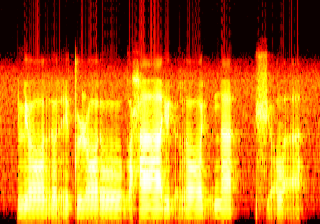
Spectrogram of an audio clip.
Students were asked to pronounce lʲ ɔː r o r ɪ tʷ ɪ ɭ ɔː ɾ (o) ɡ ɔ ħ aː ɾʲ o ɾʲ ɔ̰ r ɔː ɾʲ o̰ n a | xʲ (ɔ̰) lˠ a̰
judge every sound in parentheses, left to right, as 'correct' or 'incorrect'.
incorrect: oː, correct

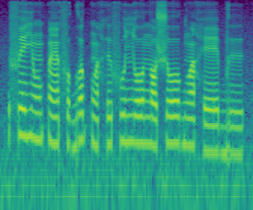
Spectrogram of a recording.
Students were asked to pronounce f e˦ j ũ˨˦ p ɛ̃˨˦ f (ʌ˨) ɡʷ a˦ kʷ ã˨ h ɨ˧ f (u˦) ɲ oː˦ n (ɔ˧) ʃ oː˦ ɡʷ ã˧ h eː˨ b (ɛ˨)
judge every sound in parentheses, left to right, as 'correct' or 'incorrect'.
incorrect: ə˨, correct, correct, incorrect: ɨ˨

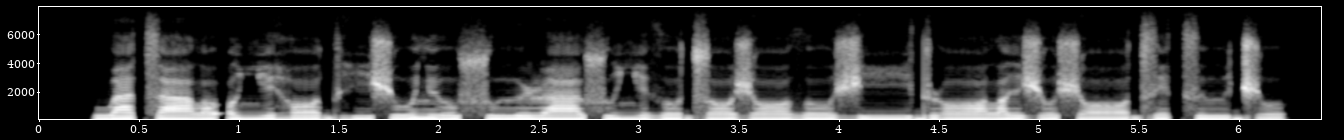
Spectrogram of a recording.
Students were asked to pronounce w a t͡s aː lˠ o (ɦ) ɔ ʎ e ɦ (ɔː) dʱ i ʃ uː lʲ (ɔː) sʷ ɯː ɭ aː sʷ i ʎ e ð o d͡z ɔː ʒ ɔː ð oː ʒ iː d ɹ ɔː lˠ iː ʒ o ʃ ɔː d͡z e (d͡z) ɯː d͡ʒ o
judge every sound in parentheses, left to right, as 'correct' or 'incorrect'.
incorrect: ʔ, correct, incorrect: oː, incorrect: t͡s

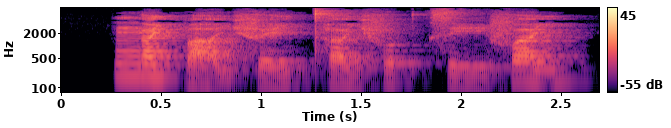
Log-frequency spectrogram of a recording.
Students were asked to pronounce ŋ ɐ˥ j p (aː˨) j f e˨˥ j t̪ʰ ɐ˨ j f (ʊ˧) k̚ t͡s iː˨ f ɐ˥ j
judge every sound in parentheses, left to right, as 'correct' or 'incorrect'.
incorrect: aː˨˩, correct

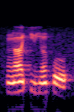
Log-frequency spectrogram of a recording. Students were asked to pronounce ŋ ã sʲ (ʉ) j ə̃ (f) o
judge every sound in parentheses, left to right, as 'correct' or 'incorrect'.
correct, correct

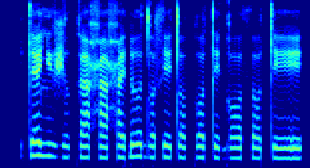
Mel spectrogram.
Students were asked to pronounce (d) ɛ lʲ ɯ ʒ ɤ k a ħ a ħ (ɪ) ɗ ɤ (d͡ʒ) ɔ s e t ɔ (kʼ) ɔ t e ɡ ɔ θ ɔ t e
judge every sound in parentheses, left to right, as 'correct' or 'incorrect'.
incorrect: t, incorrect: ɛ, incorrect: d, incorrect: k

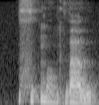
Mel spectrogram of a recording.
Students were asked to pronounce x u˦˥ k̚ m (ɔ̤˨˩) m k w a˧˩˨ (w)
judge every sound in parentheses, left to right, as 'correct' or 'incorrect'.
correct, correct

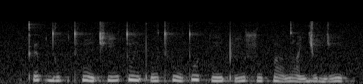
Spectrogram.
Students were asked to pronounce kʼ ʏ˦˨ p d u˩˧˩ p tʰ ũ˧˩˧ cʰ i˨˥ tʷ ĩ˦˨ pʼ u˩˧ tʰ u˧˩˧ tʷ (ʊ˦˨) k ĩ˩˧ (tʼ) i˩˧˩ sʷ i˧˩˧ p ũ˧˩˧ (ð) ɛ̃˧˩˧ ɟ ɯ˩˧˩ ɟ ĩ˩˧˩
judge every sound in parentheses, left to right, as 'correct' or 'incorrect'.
incorrect: ɯ˦˨, incorrect: pʼ, incorrect: dˤ

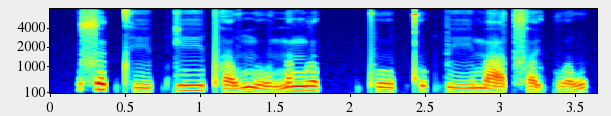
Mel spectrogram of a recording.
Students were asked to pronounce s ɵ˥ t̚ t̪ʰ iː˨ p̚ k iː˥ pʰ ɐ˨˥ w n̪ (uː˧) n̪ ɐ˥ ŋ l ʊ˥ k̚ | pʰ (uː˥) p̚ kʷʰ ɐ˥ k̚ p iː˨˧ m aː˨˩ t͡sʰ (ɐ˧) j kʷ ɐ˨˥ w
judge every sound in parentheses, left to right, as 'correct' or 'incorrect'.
incorrect: uː˨˩, incorrect: uː˧, incorrect: ɐ˨˩

